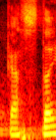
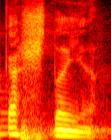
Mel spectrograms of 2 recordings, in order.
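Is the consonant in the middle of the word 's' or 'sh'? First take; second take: s; sh. First: The middle consonant is a plain s sound. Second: The middle consonant is a sh sound. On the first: One tribe's way of speaking. "Um falava s" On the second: The other tribe's way of speaking. "o outro falava sh"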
